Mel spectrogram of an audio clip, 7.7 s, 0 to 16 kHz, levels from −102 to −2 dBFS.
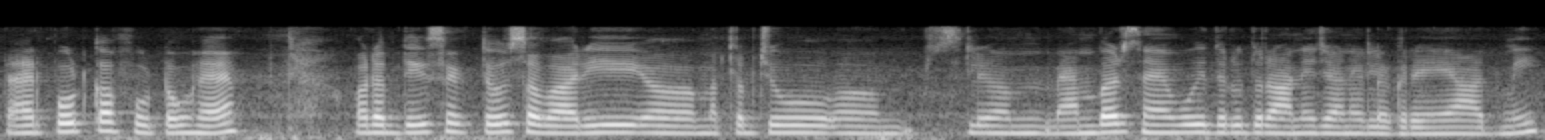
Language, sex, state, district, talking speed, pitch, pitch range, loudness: Hindi, female, Haryana, Jhajjar, 180 wpm, 195 Hz, 185-205 Hz, -18 LUFS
